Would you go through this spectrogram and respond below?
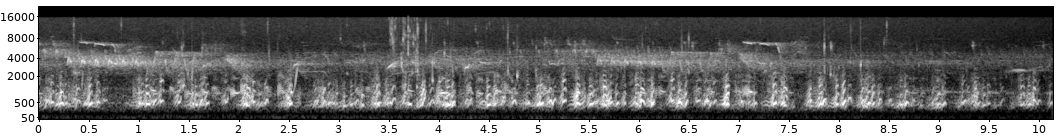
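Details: Chorus of male moor frogs gathered in a small forest pond to mate in early spring, producing steady rapid croaking through vocal sacs, overlapping pulses with thin bird calls in the background.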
